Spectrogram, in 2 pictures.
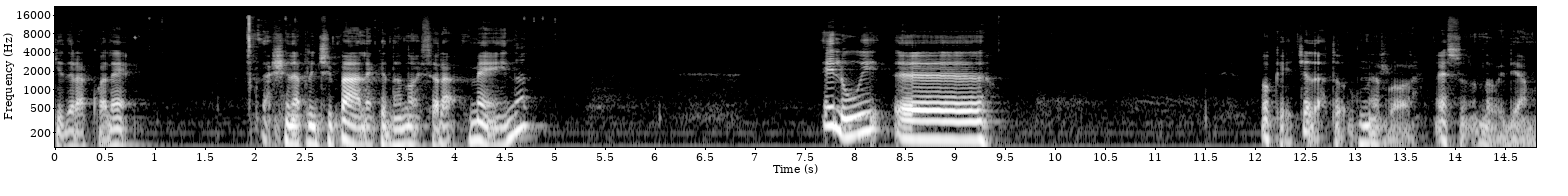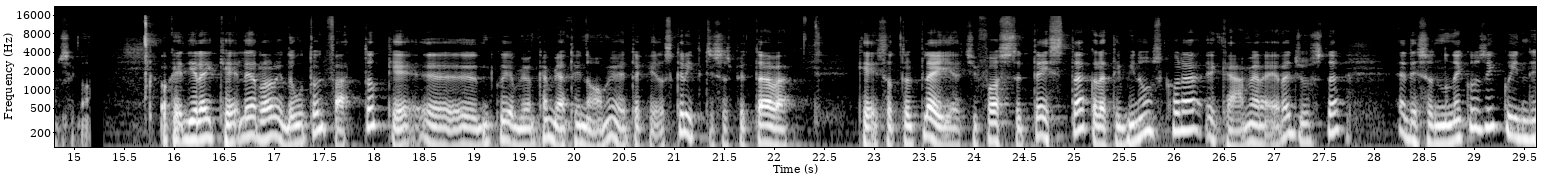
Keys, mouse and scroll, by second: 0.9 click, 2.3 click, 4.6 click, 4.9 double click, 12.5-13.7 scroll up 2.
